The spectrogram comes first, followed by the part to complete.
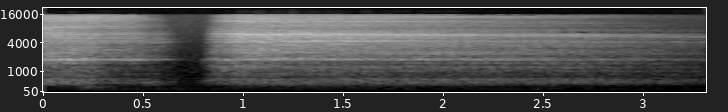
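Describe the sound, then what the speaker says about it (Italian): A person takes one close, deep breath: a short breathy intake, a brief pause, then a long, slow airy exhale that fades gradually, with no talking. "Facciamo un bel respiro."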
